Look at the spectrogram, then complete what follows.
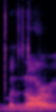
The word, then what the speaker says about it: Minari: But the new movie I'm looking forward to watching is Minari. Am I pronouncing that correctly?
